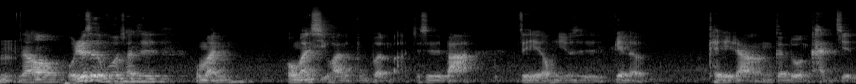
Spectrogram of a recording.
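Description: Over noticeable background noise and audible room echo, a man speaks at a fairly quick pace with big swings in loudness and long, frequent pauses. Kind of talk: casual chat.

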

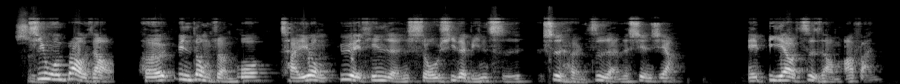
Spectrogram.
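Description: Speaking very slowly, a man uses a high pitch and lively intonation. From central Taiwan, Changhua. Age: 50s. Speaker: journalism professor. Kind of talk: interview answers.

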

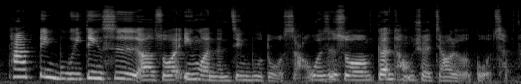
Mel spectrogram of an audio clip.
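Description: A woman talks with hardly any pauses in a fairly high voice over noticeable background noise. Both her pitch and loudness swing widely. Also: moderate pace. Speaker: podcast co-host. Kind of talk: casual chat.

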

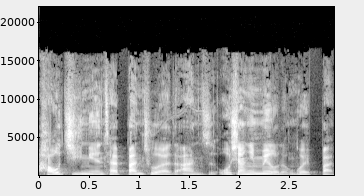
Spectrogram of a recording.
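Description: The recording is very clean, and the background is silent. In it, a man talks. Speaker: prosecutor turned city official and political candidate. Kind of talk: interview.

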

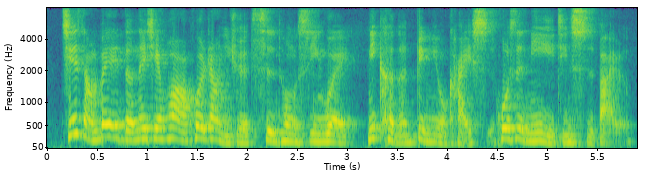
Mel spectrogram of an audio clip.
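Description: Through noticeable background noise, a woman at medium pitch talks at a fairly quick pace with hardly any pauses and very wide pitch swings. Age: 30s. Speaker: podcast host and dating platform founder. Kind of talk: casual chat; show outro with promotion.

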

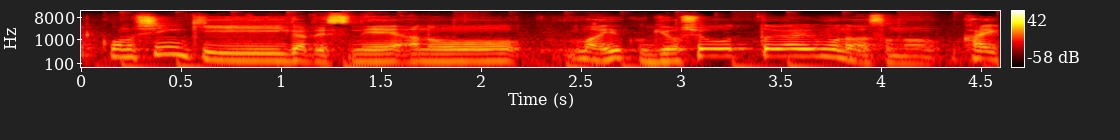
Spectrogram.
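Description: Amid noticeable background noise and audible room echo, a man talks at a fairly quick pace. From Japan, Aichi (Toyohashi). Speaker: food company president. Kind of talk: interview. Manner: formal; hesitant fillers.

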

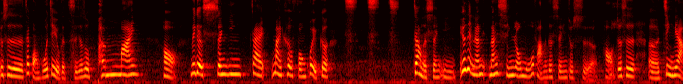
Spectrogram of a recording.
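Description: Big swings in loudness and lively intonation mark a woman's fairly high voice at a fairly slow pace, on a very clean recording with a silent background. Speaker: health channel host. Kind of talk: casual vlog talk. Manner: clear articulation.

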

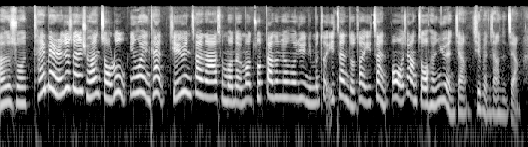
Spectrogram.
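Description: A woman's high voice at a very fast pace with hardly any pauses and very wide pitch swings. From Taiwan, Kaohsiung. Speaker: podcast host. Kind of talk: casual chat.

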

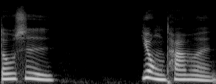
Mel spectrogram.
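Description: A woman's dark, mellow voice with fairly even intonation, dry and close with no echo. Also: very clean recording, silent background. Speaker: band member, singer. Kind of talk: casual interview chat.

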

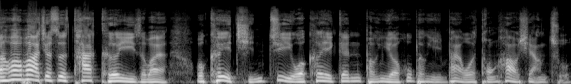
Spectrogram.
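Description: In a very clean recording with a silent background, a man talks with very wide pitch swings. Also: medium pitch for a man, moderate pace. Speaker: watercolor painting teacher. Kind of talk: casual chat.

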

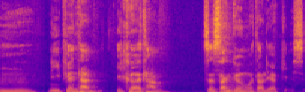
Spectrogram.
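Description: Somewhat breathy, a man speaks at a medium pitch and a fairly quick pace. His intonation is lively. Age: 40s. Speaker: company general manager. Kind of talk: casual interview.

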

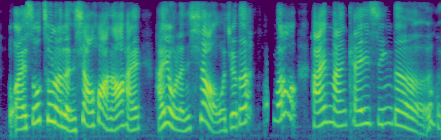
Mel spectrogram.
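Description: A woman is speaking. Her pitch swings very widely. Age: 30s. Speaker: guest co-host and tarot reader. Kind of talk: casual chat.

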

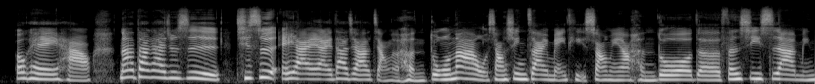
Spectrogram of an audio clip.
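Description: A woman with a fairly high pitch speaks at a moderate pace, with hardly any pauses and ordinary pitch variation. The recording is very clean, with a silent background. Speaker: university finance professor. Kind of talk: casual chat.

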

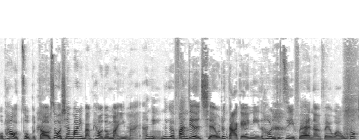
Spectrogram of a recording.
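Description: Bright and sharp in tone, the voice moves at a fairly quick pace with very wide pitch swings and hardly any pauses. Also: woman, fairly high pitch for a woman. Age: 30s. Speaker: podcast guest sharing dating stories. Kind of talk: casual chat.

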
